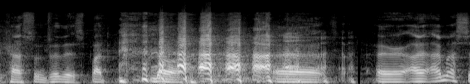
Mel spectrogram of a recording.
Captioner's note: laughter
